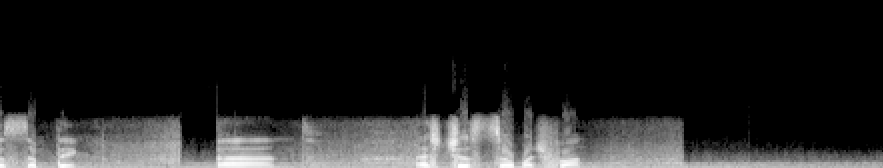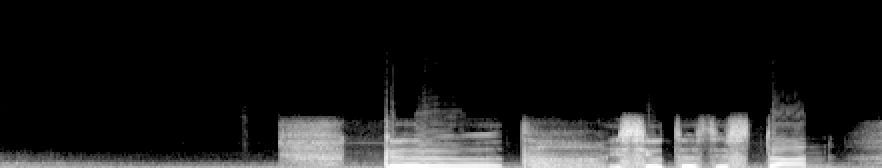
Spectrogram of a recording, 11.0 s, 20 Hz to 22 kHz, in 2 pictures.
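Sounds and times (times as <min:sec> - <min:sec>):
twin piston engines droning: 0:00.0 - 0:11.0.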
